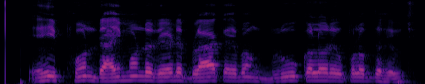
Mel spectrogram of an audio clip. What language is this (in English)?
Odia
